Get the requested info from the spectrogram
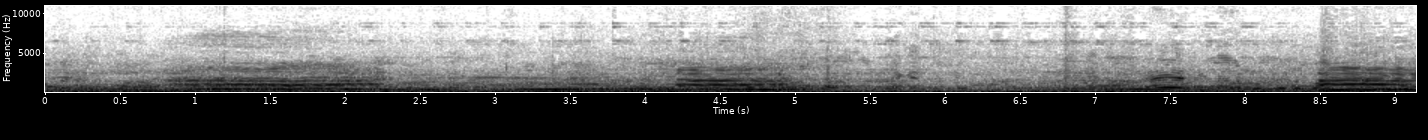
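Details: Sahiwal bull calves, about six to seven months old, at a busy cattle market in Cumilla, Bangladesh, on 12 June 2025; several drawn-out harmonic lows rise and fall amid constant crowd chatter and bargaining voices.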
